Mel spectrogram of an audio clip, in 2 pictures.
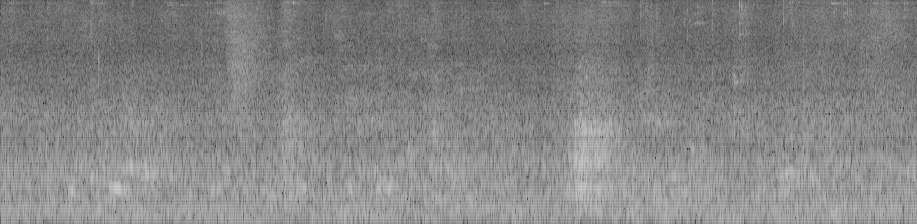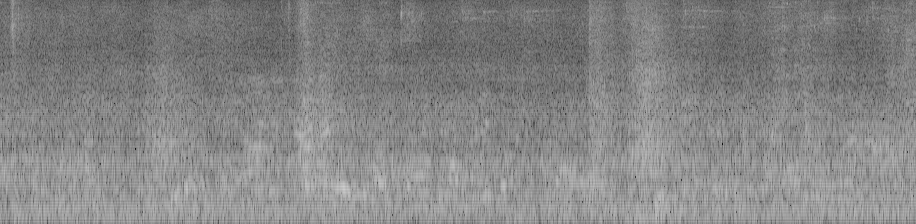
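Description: Cattle shuffle and move about in an echoing indoor arena.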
